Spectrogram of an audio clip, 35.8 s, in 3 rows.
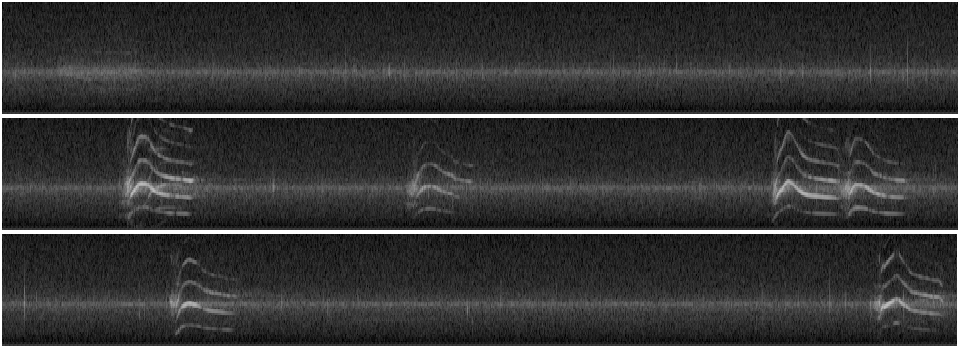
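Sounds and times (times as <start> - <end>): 
constant hiss: 0.0 - 35.8
steady low hum: 0.0 - 35.8
orca harmonic squeal call: 13.4 - 14.5, 17.0 - 17.9, 21.6 - 23.4, 26.0 - 27.1, 34.8 - 35.8.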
